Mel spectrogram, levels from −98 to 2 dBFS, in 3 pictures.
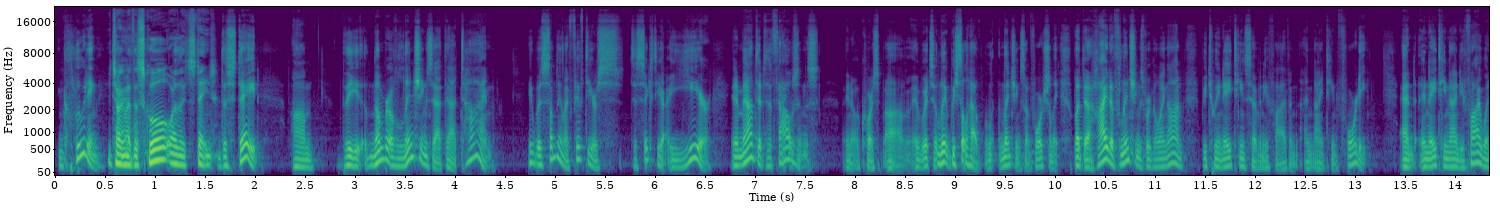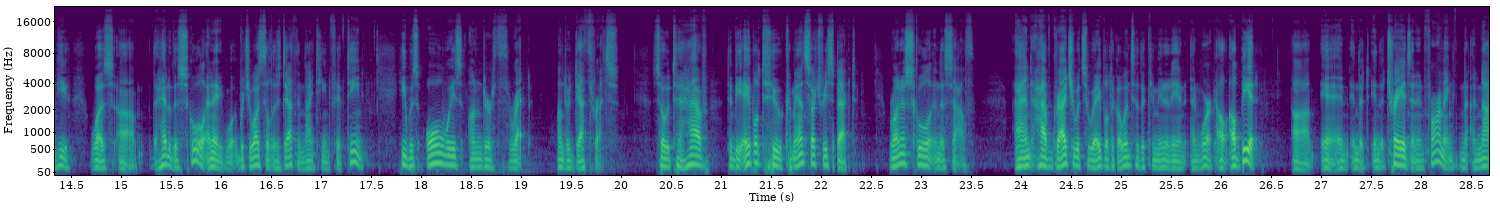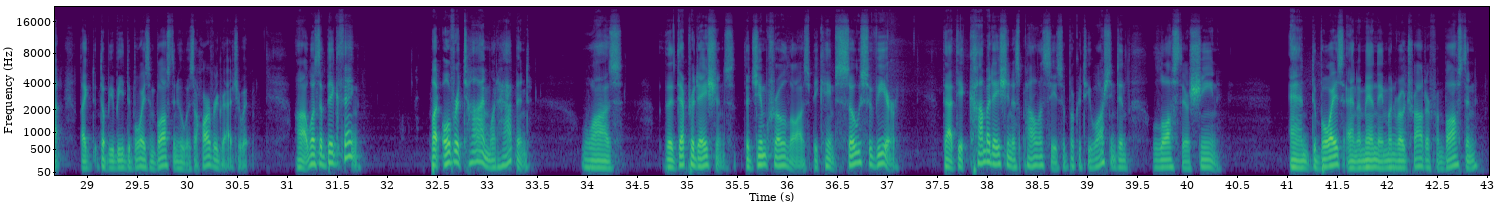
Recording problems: wrong speed and pitch; too fast and too high; 1.5 times normal speed

